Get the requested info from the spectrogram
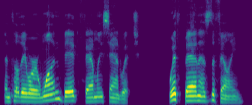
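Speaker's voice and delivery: plain reading voice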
